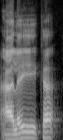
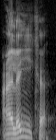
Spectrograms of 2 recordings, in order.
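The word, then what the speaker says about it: عَلَيْكَ: Ya Sukun Wika allaakka tapi dibacanya alai bukan alai sering dibaca Alaika Alaika pakai e alai yang benar ada pakai I Alaika yang benar ada pakai I Alaika Wika wa allak ib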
